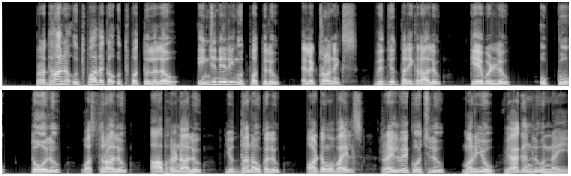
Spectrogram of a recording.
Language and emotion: Telugu, neutral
